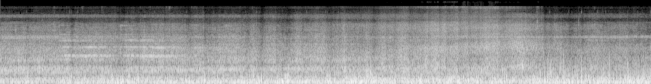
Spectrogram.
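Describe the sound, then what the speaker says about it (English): Magnolia Park train pulling into a busy stop, a steady broadband rumble and hiss with high tonal squeal lines, rising slightly mid-clip, with no talk. "And here comes the Magnolia Park train."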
